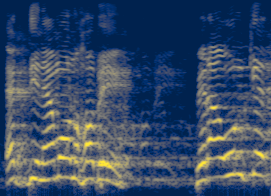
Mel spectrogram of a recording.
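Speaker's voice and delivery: high, ringing sermon delivery; full-force preaching. Real, not acted. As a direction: preach it hard to the whole crowd. (জোরালো ওয়াজের সুরে, উঁচু গলায়)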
